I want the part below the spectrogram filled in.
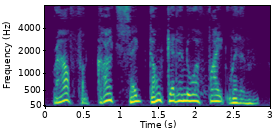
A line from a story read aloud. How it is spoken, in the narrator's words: McGovern hissed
